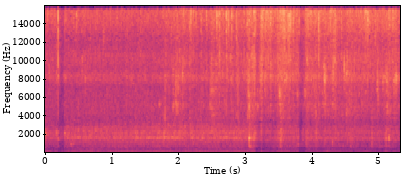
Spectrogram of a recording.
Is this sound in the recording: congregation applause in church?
no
